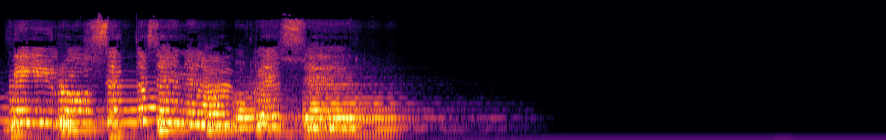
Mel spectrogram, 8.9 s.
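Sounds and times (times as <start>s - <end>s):
Spanish children's song with words and music: 0.0s - 5.4s.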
